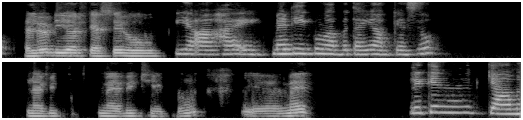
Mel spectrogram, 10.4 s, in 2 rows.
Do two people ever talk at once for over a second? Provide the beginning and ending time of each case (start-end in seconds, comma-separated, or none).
none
